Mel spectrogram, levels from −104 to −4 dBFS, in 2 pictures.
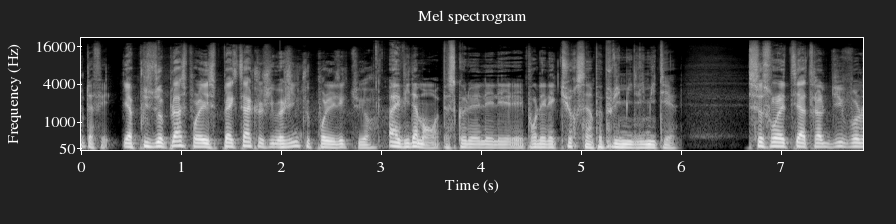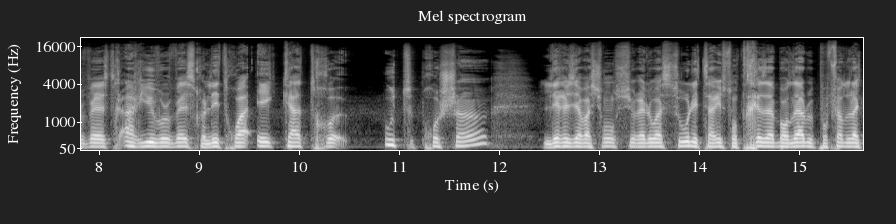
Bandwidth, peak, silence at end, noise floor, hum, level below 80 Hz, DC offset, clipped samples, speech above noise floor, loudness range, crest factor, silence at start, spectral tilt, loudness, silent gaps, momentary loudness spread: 17.5 kHz; -2 dBFS; 0 s; -63 dBFS; none; -44 dBFS; under 0.1%; under 0.1%; 45 dB; 3 LU; 16 dB; 0 s; -6.5 dB/octave; -19 LUFS; none; 7 LU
